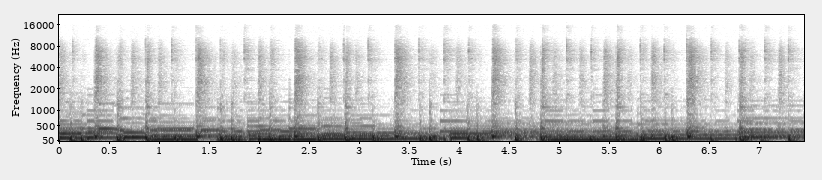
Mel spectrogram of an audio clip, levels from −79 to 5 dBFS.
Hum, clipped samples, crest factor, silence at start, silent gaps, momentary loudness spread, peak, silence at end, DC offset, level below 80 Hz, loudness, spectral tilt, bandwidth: none; under 0.1%; 10 dB; 0 s; none; 3 LU; 0 dBFS; 0 s; under 0.1%; -16 dBFS; -13 LUFS; -8.5 dB/octave; 9.6 kHz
